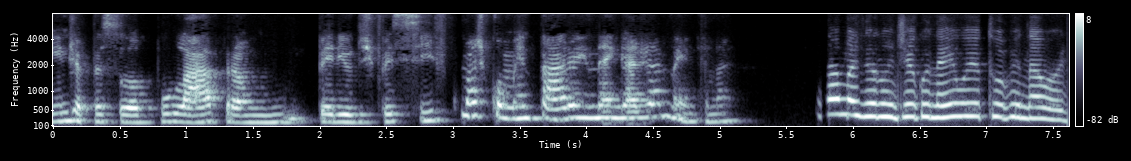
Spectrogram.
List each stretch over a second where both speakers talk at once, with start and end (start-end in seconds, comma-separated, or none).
none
